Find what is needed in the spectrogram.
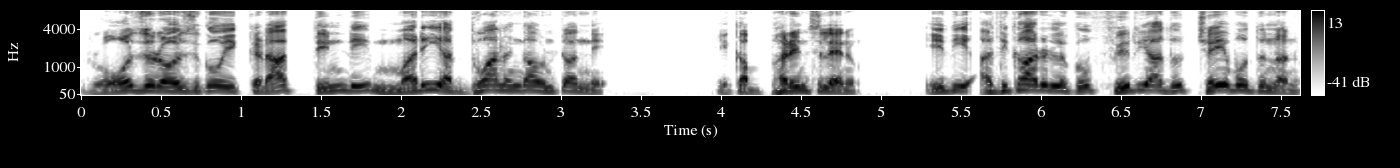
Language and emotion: Telugu, angry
